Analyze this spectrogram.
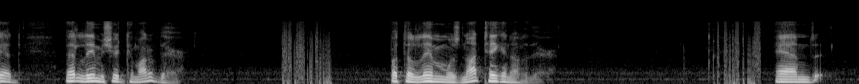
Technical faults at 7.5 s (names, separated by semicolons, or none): loose connector crackle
